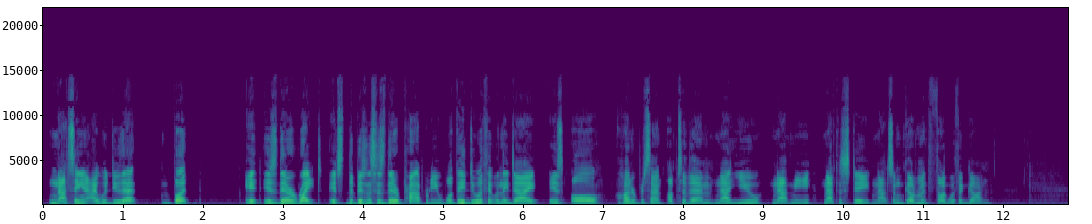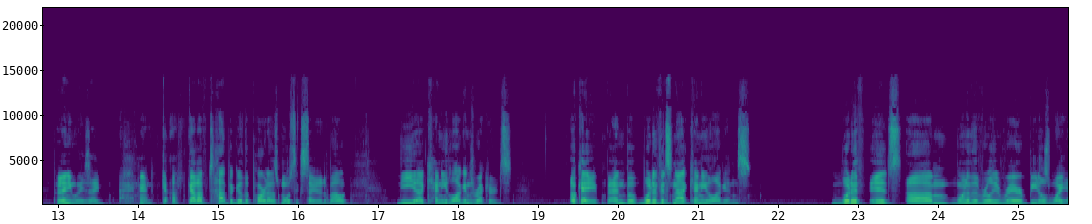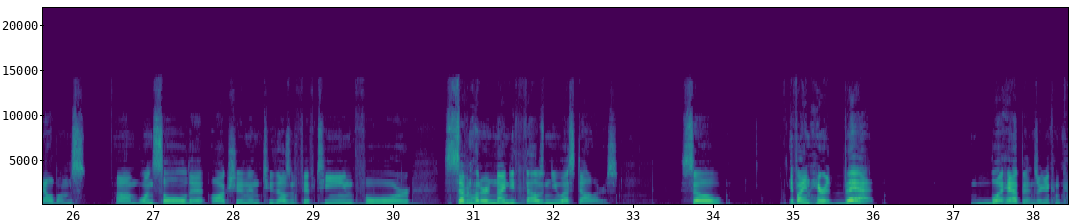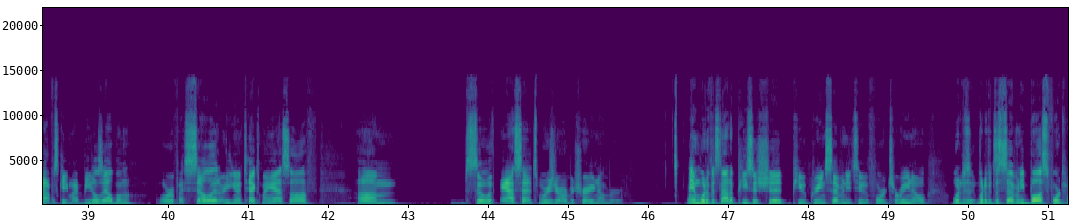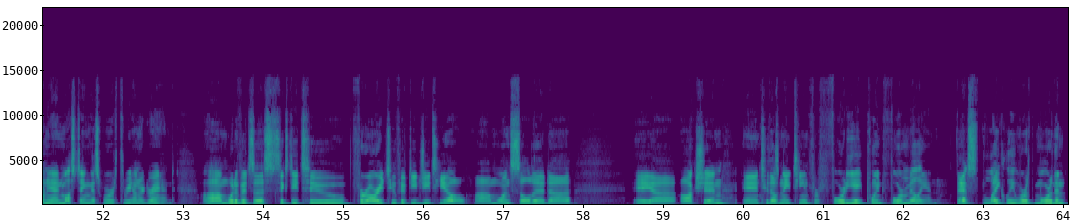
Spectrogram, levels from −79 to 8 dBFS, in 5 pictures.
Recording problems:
none

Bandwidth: 14.5 kHz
